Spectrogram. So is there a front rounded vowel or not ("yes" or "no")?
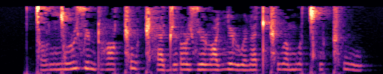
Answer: no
